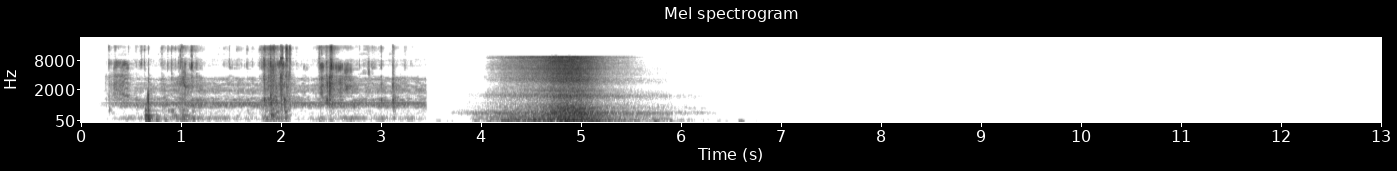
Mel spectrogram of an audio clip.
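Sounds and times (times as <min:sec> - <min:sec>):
whoosh: 0:04.0 - 0:06.0.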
